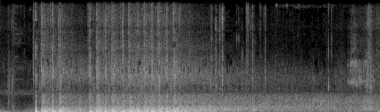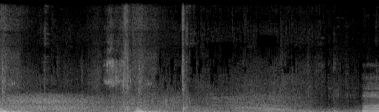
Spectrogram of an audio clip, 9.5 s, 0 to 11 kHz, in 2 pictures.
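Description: Gunfire in Metro Exodus on PS5: a dense burst of rapid automatic fire up close, then a few scattered single shots trailing off into quieter rumbling.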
